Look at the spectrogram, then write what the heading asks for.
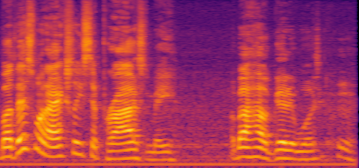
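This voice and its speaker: A man's voice: on the high side, animated, brisk, pushed and bright, a little hiss or hum. A tired man rambling through a laid-back voice-over for his gaming video late at night, with yawns between thoughts. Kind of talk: casual voice-over commentary.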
